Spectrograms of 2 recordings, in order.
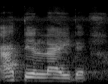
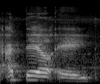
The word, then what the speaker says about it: Adelaide: Is it Adela? Okay, it says no. How do you pronounce it? A delayed. Is it a delayed king? Adele. Okay. Adele aid.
